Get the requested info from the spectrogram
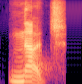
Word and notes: NUJ: Indian

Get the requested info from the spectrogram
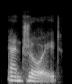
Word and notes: android: Indian

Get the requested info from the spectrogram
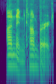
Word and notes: unencumbered: American English

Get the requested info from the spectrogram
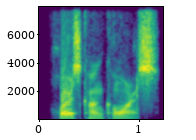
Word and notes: hors concours: American English

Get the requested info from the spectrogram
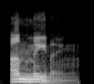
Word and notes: unmeaning: British English

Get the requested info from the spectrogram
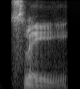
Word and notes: sley: British English

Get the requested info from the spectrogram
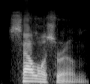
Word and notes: salesroom: American English

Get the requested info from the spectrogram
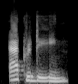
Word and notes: acridine: Indian

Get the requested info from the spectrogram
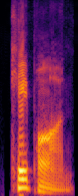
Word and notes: capon: American English

